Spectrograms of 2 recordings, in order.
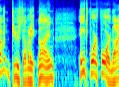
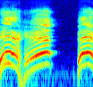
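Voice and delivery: very loud, very high stadium vendor cry; 14 semitones higher, 5 dB louder than usual. Explaining the rhythm vendors need at baseball games, he demonstrates: stadium vendor call. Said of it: "You got to get that rhythm".

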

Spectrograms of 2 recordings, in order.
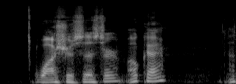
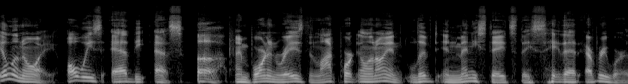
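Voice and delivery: plain

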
